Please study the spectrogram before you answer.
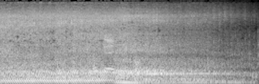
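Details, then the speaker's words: Bad Boy mower single-cylinder engine at full throttle with choke off, after ignition coil replacement: steady, even high-speed drone with no misses or knocks; running healthy. "Go ahead, bud. Start it up. Take the choke off. Leave it run for a second. Throttle up the whole way."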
